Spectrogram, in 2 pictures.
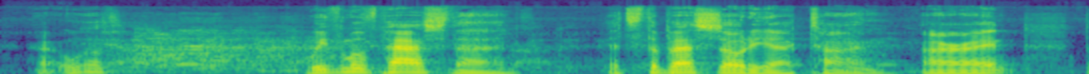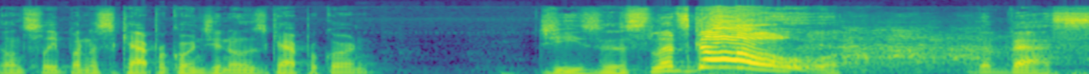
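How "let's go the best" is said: very slow, drawn-out, swooping, rousing shout. Hyping up Capricorns to the audience, yelling. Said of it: "I'm sorry for yelling".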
